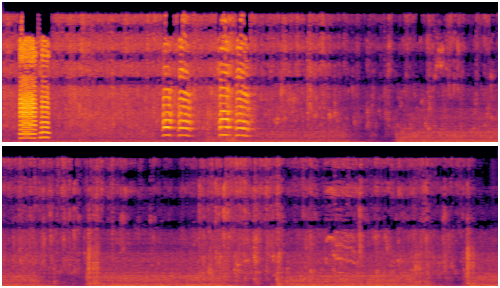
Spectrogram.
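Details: Pet white-bellied caique indoors, excited by a running washing machine and drawn to the sound of water: two short bursts of shrill, harmonic squawks near the start, then only the steady churning hum and sloshing of the machine.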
